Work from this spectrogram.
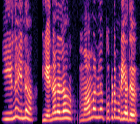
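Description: A woman's voice: very high voice, brisk, a little mellow, no echo. A woman voicing a naive young female college fresher in a cartoon, polite and childlike as she pleads and protests. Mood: protesting. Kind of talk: cartoon story dialogue.

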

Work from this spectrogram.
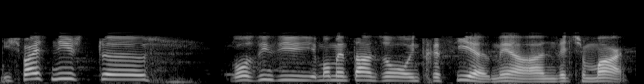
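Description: A man with a foreign accent in non-native German making a polite, halting telephone sales pitch over a phone line. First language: not German. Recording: tinny, narrow phone line.

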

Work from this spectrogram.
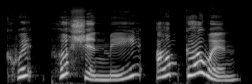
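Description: A high-pitched, sharp-tongued young frontier woman played by an actress in a comic dub. She is bold and lusty, drawing words out slowly with big theatrical swoops. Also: very animated, no echo, clean studio sound, exaggerated voice. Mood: sulky. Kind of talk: comic book fan dub.

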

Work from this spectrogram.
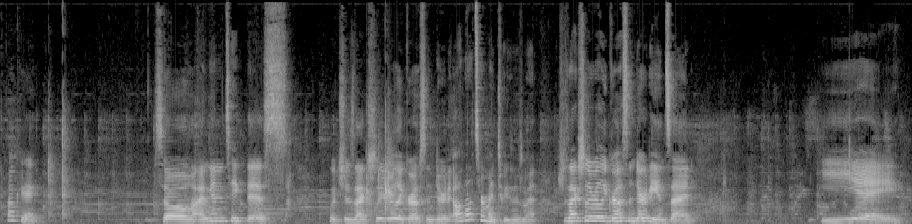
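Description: A woman's voice: medium pitch, a bit bright. Young woman doing a casual makeup tutorial, kinda rambly and self-deprecating, echoey room, faint music. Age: young adult. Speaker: vlogger. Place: small bathroom indoors.

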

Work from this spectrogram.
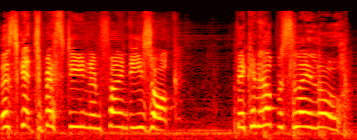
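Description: An actress playing a guarded, practical fugitive engineer in a video game, speaking tersely and directly. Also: female voice, very high voice, steady tone, normal speed, heavy background noise. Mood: urgent. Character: woman rebel fugitive, self-reliant engineer, guarded and practical.

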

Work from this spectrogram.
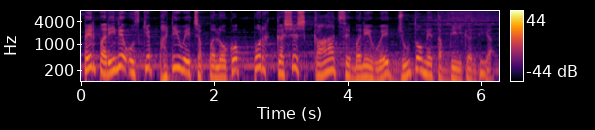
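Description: A man's voice: on the high side, sing-song, a little mellow. A man narrating a scripted fairy tale for children as a storyteller. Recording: long reverb, music underneath.

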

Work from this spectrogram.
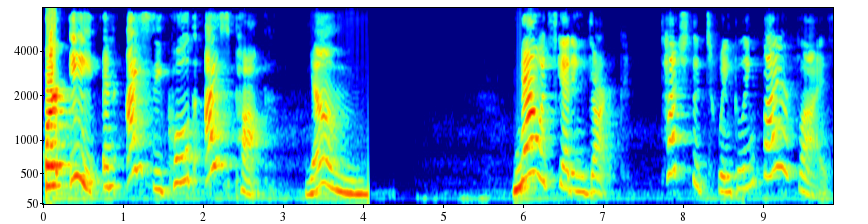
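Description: Animated, high-voiced woman reading to children. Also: takes it slowly, long pauses. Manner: expressive, emphatic, speaking to young children. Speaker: preschool teacher. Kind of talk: children's story read-aloud. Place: room at home, indoors. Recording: slightly dull, lo-fi webcam sound.

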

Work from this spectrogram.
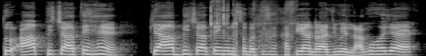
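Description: A man's voice: sits high, flat delivery, fast. A man hosts an informal online news update. He addresses viewers directly in an explanatory way, sometimes slipping into reading aloud. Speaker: YouTube channel host.

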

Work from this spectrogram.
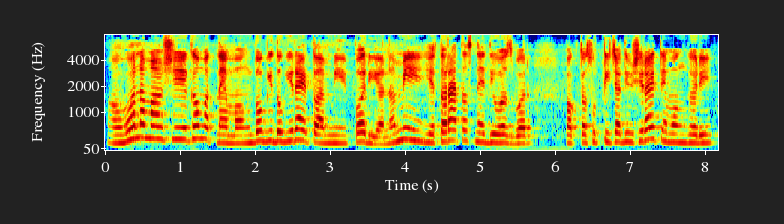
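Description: A woman's voice: on the high side, normal speed, darkish tone, close to an everyday voice. A woman voicing a homely, earnest young married niece in a cartoon comedy, with a Varhadi Marathi accent. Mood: matter-of-fact. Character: homely young married niece visiting her village family. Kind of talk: cartoon comedy dialogue in rural dialect.

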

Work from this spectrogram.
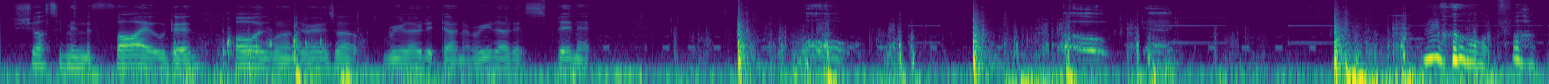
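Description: A young man with a British accent, his voice slightly croaky, chats unhurriedly over his gameplay and breaks into loud, excited exclamations. He speaks through a desk or headset mic, with clear noise audible behind him. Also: medium pitch, a little slow, pauses often. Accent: British English. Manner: excitable, slangy, jumps between mutters and loud exclamations. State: slightly croaky after a gig. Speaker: gaming YouTuber. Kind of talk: casual gameplay commentary.

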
